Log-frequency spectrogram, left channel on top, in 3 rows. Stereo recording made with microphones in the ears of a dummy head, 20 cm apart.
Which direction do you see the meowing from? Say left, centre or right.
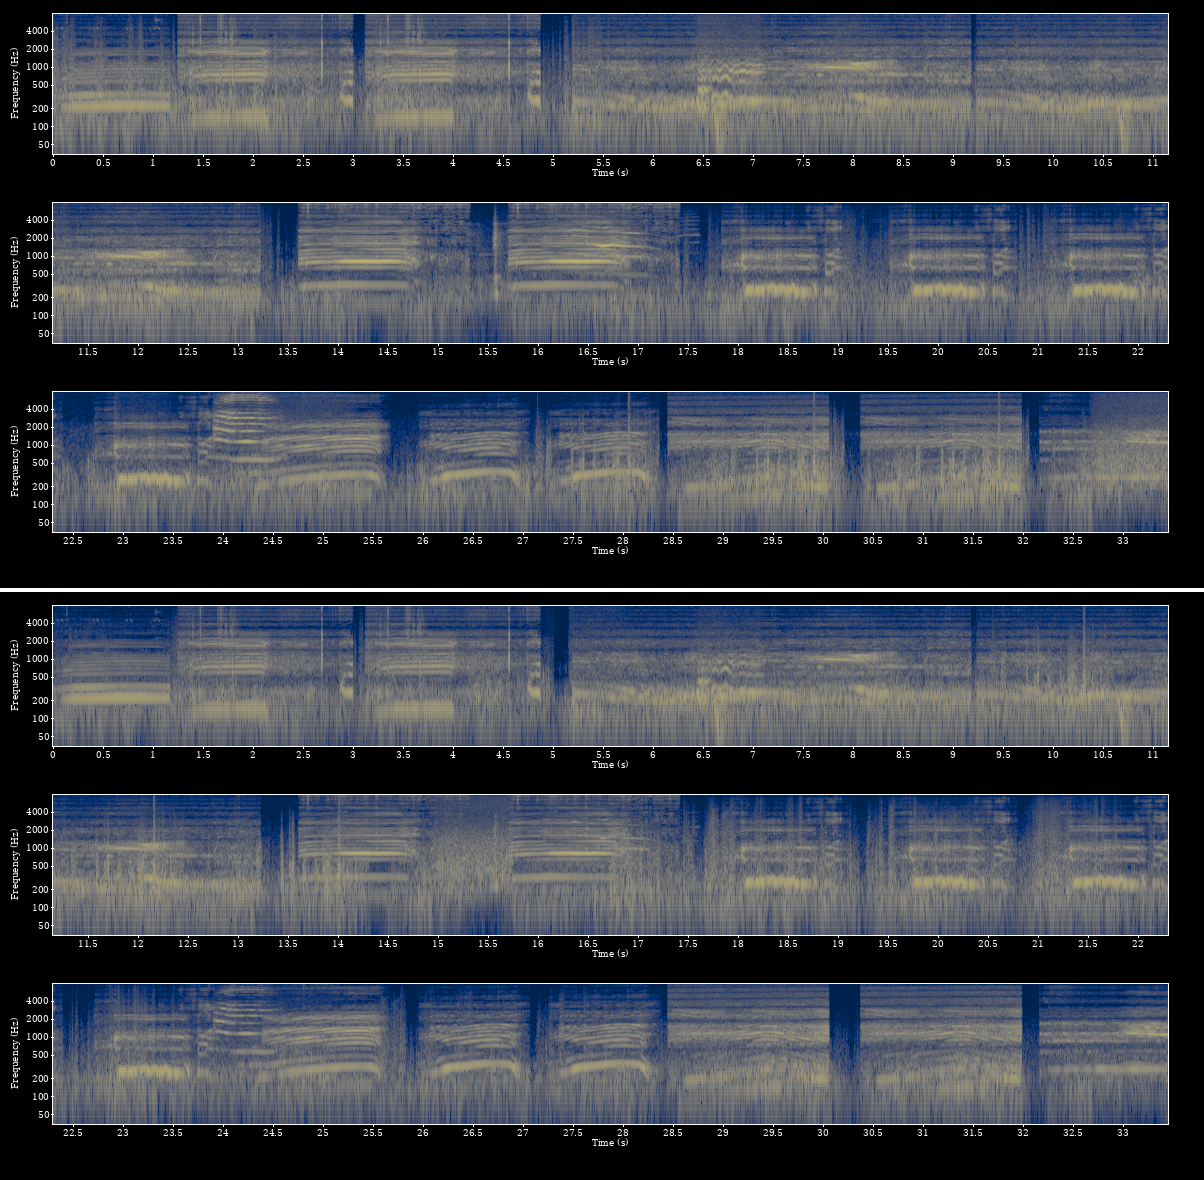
left.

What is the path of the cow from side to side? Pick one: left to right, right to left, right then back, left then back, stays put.
left to right.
